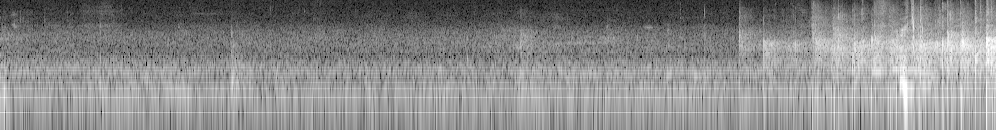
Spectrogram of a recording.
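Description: People begin clapping after several seconds of quiet murmuring, the applause swelling quickly and growing louder and denser toward the end.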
